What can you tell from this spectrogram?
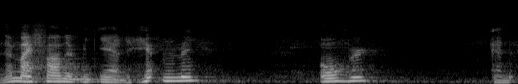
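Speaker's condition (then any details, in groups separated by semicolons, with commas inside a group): Severe cleft palate with lisp; congenital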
